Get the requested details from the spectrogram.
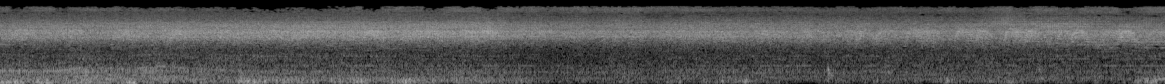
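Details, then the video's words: In a Korean summer forest near Seoul, cicadas keep up an unbroken, sizzling high drone, while soft rustling and low thumps, like footsteps on the trail, come and go beneath it. "cicada sound"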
